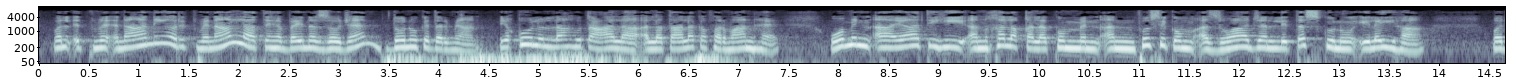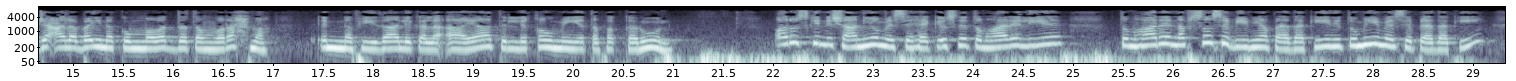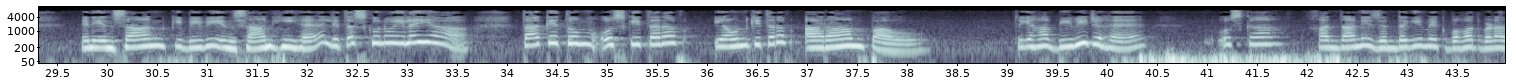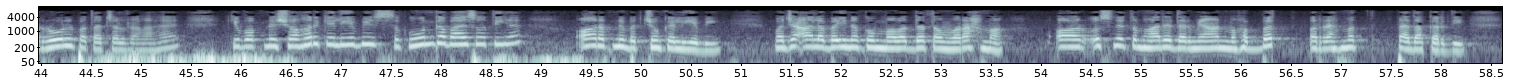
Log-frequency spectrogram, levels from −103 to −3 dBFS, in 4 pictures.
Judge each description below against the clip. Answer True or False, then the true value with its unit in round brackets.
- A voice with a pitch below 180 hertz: False (205 Hz)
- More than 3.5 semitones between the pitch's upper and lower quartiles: True (4.6 semitones)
